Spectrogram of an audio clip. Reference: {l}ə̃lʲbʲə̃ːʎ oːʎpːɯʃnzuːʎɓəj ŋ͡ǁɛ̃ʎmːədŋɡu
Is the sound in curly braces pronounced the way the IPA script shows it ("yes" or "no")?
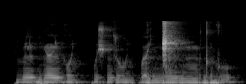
no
